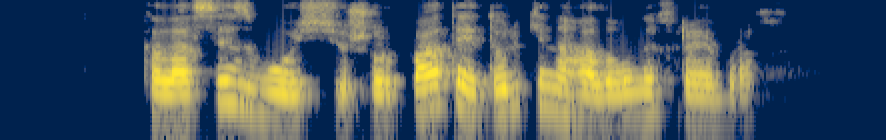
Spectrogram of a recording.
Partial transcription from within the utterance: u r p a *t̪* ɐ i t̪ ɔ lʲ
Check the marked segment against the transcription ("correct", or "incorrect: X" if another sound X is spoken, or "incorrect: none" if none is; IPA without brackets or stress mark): correct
